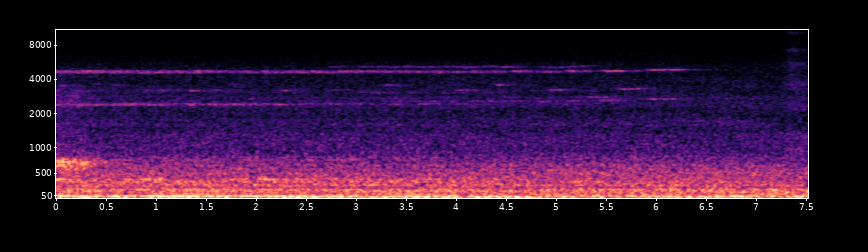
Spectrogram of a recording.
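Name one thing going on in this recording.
Train brakes squeal with high, steady tones.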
